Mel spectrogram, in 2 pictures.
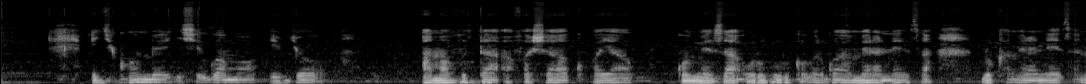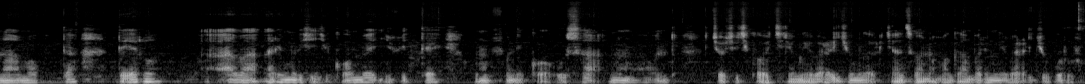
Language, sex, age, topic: Kinyarwanda, male, 18-24, health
